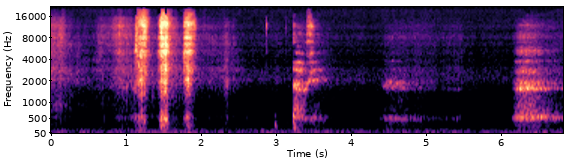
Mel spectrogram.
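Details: Adult's loud, harsh sneezes deliberately induced with something placed in the nose: several sharp, explosive sneezes in quick succession, with gasping, snorting breaths afterward.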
